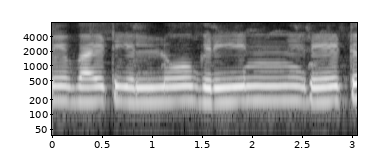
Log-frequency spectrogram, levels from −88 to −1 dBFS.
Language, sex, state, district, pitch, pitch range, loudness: Hindi, female, Himachal Pradesh, Shimla, 185 Hz, 180-190 Hz, -16 LUFS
